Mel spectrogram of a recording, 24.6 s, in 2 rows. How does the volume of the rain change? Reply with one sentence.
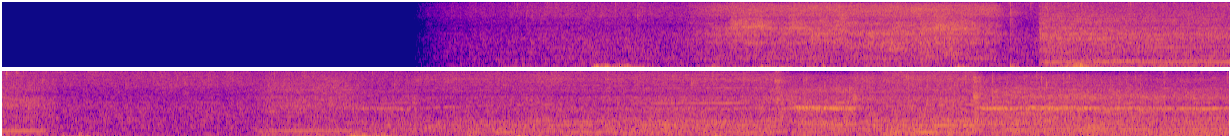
The loudness of the rain stays about the same.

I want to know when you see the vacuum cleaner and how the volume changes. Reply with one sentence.
The vacuum cleaner can be heard from 6.8 to 12.8 s, at a steady volume; and from 14.7 to 24.5 s, getting louder.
